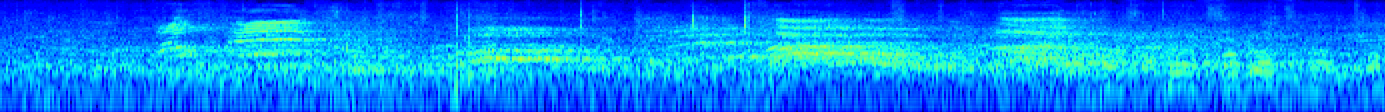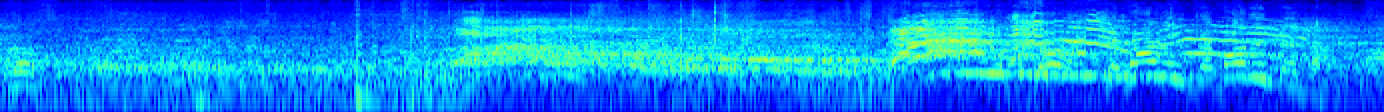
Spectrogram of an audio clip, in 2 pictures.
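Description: Young female karate fighters give sharp shouts as they attack.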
